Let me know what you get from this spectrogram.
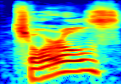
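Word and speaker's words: Coeurl: It is pronounced like curl.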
